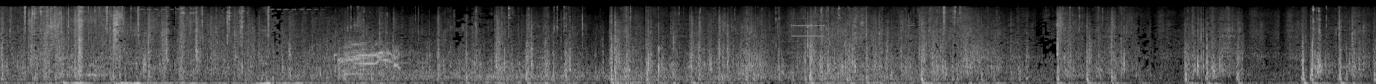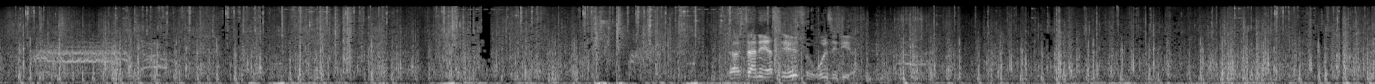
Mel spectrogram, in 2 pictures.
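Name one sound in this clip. Gunshots crack and echo nearby.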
